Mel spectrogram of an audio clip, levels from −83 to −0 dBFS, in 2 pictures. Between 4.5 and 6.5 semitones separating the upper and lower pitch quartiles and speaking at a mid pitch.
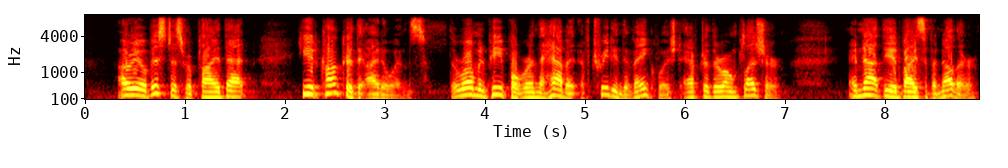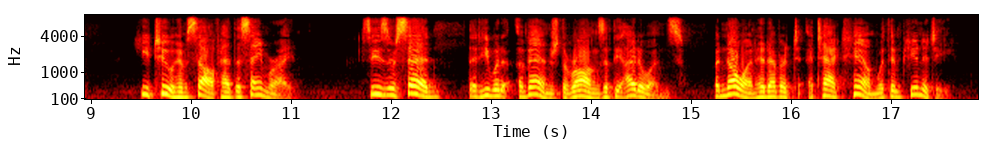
Yes: wide, 5.5 semitones; medium, 145 Hz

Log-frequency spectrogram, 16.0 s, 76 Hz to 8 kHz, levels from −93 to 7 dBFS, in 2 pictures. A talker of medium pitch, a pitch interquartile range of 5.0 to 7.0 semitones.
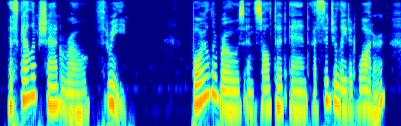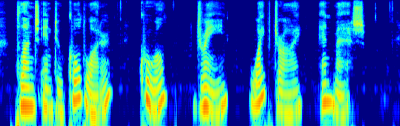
Yes: medium, 155 Hz; average, 5.3 semitones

